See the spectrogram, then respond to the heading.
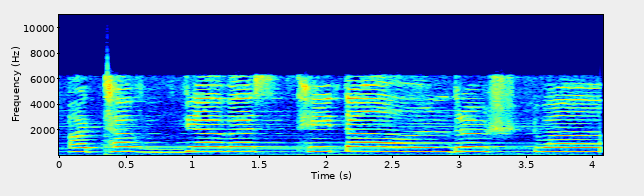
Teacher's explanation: ಥ ಮಹಾಪ್ರಾಣ ರಸ್ವ, ಅದರ ಮೇಲೆ ಆಘಾತ ಬರಬೇಕು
